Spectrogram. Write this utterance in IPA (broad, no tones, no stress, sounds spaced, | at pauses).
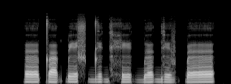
əː t̪ ʌ k͡p ɪː s d̪ ɪ ɡ h ɪː ɡ͡b ə ɡ ɪː v k͡p əː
